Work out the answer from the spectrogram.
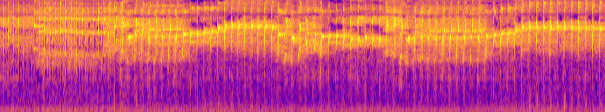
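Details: Lovebird song used to train other lovebirds: a long, unbroken rapid chatter of shrill notes with a wavering, rising and dipping pitch, growing steadily louder.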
